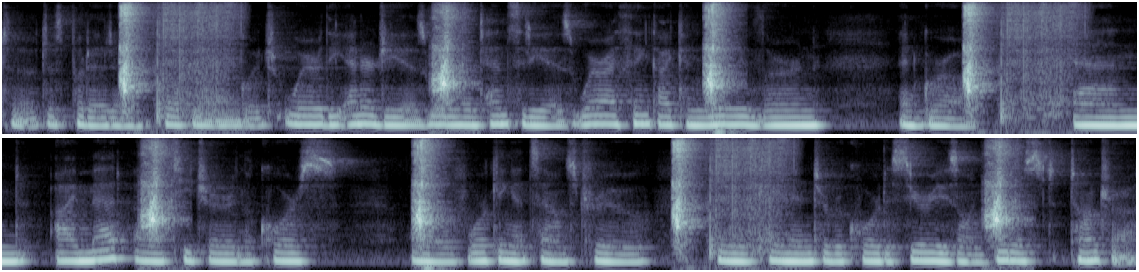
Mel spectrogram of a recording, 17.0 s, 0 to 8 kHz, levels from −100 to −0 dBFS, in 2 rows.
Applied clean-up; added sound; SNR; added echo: none; Fire; 3 dB; reverberation time 0.5 s.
